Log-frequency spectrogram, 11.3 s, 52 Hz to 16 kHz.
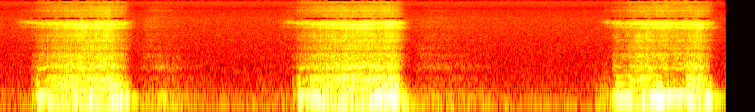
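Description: Loud, low, rattling snores on each breath in, three in 11 seconds (about 16 a minute), with quiet breathing out between; typical snoring.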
